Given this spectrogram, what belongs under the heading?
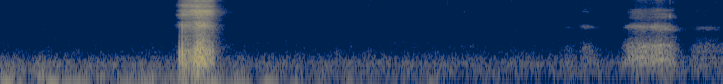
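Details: A loud, sharp sneeze then a softer second burst from an agender person with nasal congestion and bloody nasal scabs; sneezing.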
